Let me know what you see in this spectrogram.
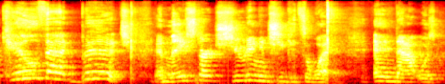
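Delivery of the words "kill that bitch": high, slow, stretched-out yell; mock yelled cheer. Viewer cheering on the shooters, mock yelling. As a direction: egg them on in a pitched-up shout. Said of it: "I'm like".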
